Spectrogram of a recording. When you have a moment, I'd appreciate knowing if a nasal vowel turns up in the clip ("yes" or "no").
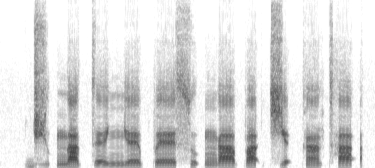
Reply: yes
